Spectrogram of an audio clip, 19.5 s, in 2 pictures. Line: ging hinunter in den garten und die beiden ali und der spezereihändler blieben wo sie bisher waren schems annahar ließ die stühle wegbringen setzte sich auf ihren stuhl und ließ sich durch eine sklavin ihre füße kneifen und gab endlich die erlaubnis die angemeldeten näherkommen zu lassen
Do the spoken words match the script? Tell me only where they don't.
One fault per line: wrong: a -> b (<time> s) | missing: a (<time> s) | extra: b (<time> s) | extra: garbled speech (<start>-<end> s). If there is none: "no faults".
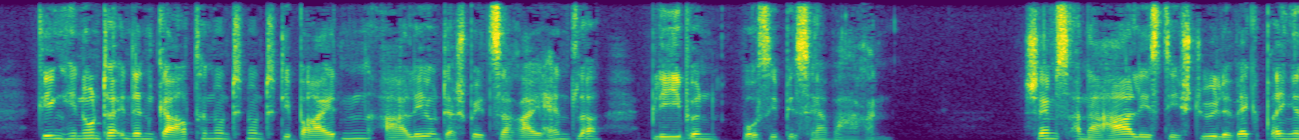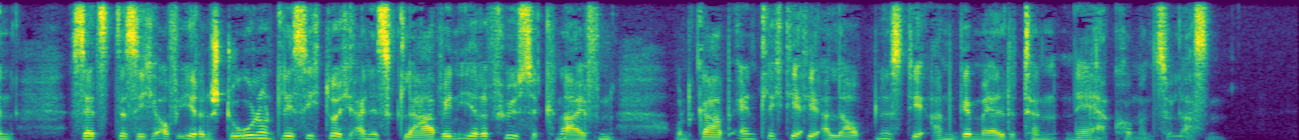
extra: und (1.9 s)
extra: die (15.8 s)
